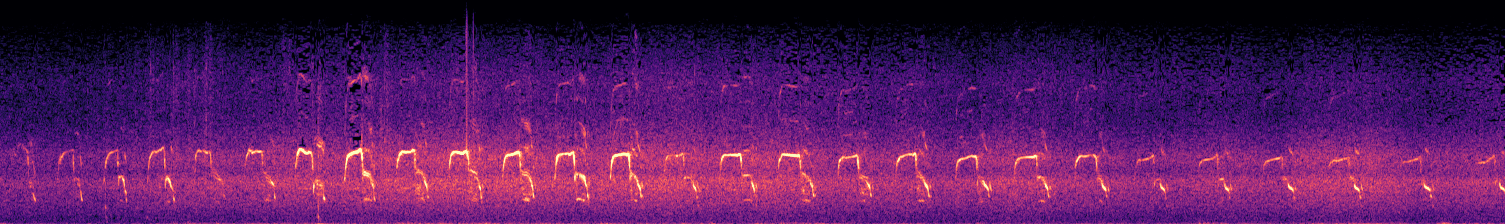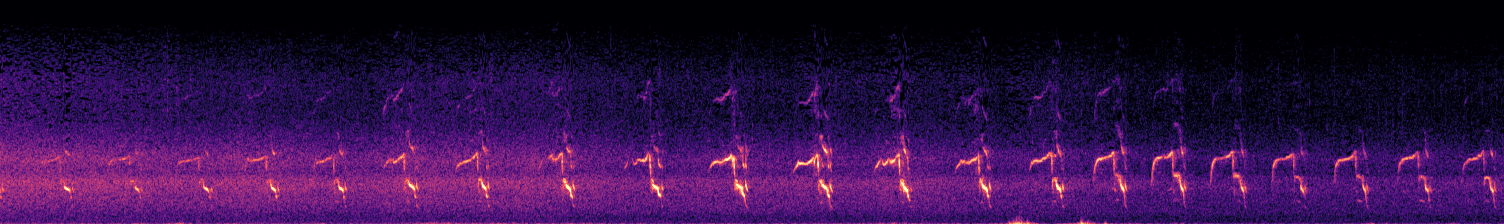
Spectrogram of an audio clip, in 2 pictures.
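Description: Golden eagle nestling begging for food as a parent brings prey to the nest: a long string of high, thin calls, each sliding down in pitch, about two a second.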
